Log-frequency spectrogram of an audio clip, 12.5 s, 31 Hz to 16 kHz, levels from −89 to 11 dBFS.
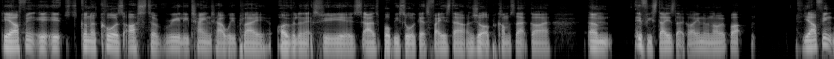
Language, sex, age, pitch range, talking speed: English, male, 20-39, 95-110 Hz, 215 wpm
